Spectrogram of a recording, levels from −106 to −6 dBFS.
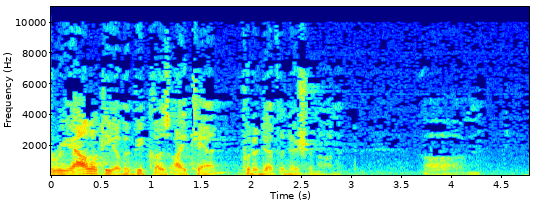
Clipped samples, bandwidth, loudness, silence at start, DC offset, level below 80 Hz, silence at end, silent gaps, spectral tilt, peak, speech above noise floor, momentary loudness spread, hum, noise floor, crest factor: under 0.1%; 10.5 kHz; -31 LUFS; 0 s; under 0.1%; -56 dBFS; 0 s; none; -5 dB/octave; -8 dBFS; 26 dB; 24 LU; none; -56 dBFS; 24 dB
